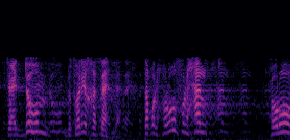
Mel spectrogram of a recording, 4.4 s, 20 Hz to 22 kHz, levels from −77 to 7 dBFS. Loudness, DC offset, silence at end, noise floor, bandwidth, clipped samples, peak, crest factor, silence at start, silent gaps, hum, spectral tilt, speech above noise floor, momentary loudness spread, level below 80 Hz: -34 LUFS; under 0.1%; 0 s; -57 dBFS; 4.2 kHz; under 0.1%; -12 dBFS; 24 dB; 0.05 s; none; none; 1.5 dB/octave; 21 dB; 18 LU; -74 dBFS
